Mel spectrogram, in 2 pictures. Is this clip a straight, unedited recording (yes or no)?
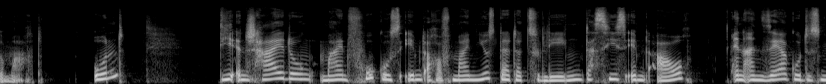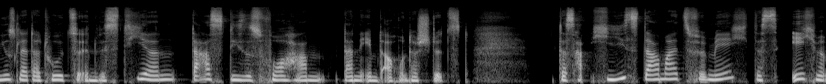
yes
